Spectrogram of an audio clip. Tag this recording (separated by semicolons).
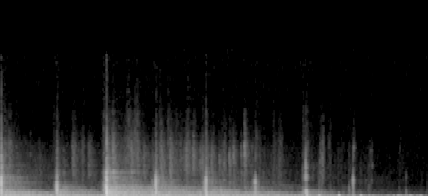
metallic; floor; foot; steps; iron; footsteps; stepping; metal; walking; ground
